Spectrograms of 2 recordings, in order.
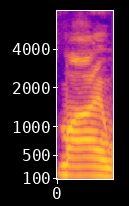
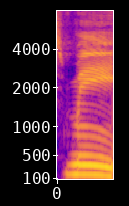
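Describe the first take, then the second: First: The vowel is an 'eye' sound. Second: The vowel is an 'ee' sound. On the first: The speaker calls it right. "It's Smy World" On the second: The speaker calls it wrong. "You guys all thought it was Smee"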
